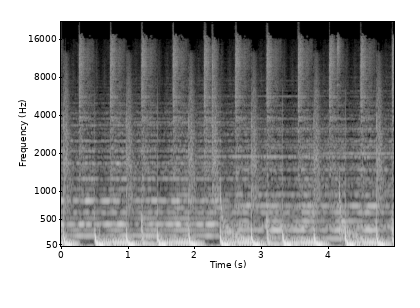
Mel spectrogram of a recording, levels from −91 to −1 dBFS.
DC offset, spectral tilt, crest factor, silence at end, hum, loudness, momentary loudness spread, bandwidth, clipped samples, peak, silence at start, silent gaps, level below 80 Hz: 2%; -5.5 dB/octave; 12 dB; 0 s; none; -18 LUFS; 2 LU; 18 kHz; under 0.1%; -2 dBFS; 0 s; none; -18 dBFS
